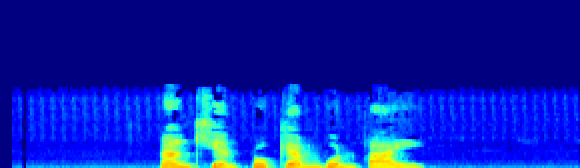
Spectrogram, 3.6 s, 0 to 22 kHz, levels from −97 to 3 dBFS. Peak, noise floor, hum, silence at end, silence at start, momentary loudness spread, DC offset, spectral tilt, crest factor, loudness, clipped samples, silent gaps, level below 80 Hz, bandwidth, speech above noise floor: -12 dBFS; -68 dBFS; 50 Hz at -60 dBFS; 1 s; 1 s; 5 LU; under 0.1%; -4.5 dB/octave; 20 dB; -30 LUFS; under 0.1%; none; -84 dBFS; 11.5 kHz; 39 dB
